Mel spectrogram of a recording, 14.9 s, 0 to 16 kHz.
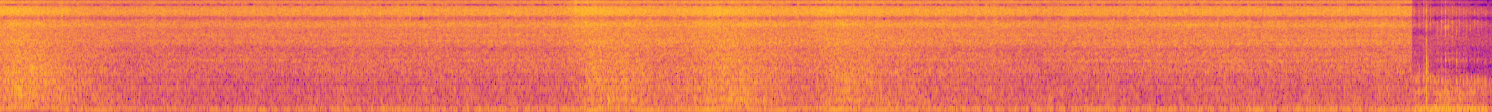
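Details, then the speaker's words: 1966 Chevy big-block truck with new starter and battery, fed a little gasoline: deep, steady rumble at fast idle with a couple of gentle revs, running evenly with no knocks or misses; normal running. "it doesn't sound too bad actually now that i listen to it"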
